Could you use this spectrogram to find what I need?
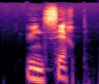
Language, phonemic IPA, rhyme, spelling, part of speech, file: French, /sɛʁp/, -ɛʁp, serpe, noun, Fr-serpe.ogg
- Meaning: billhook, pruning hook, sickle (agricultural implement often with a curved or hooked end to the blade used for pruning or cutting thick, woody plants)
